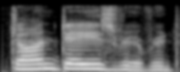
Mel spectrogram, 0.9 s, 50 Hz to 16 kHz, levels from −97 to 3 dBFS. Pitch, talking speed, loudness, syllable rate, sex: 210 Hz, 265 wpm, -13 LUFS, 5.8 syllables/s, female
